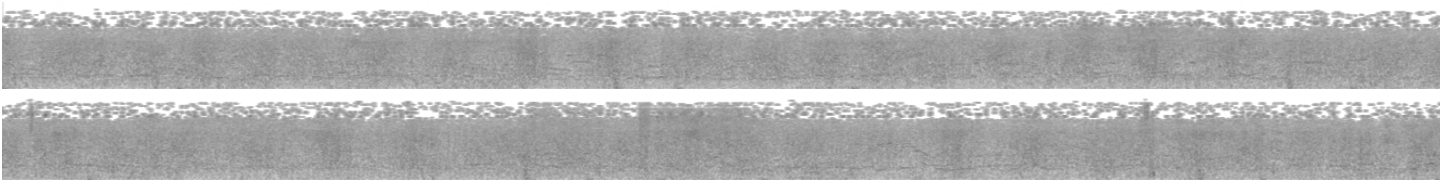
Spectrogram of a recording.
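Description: Wind blows hard and steadily outdoors.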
